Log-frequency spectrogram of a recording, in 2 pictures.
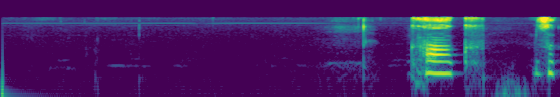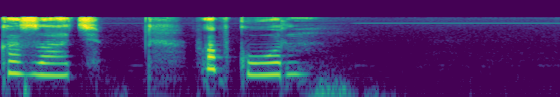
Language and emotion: Russian, sad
